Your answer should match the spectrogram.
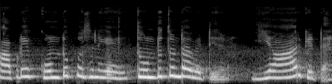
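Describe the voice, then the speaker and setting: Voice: very high-pitched, a little fast, creaky, muffled recording, slight background noise. A woman voicing a jealous young cartoon husband who mutters boastful threats while holding back his temper. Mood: seething. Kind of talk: Tamil cartoon voice acting.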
